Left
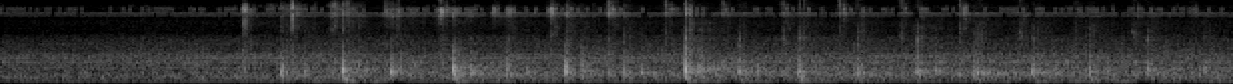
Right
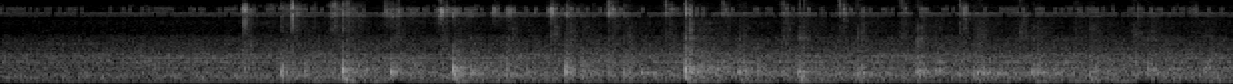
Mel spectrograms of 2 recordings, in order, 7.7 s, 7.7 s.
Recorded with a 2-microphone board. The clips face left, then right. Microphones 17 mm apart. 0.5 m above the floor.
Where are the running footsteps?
5° left (ahead or behind), 1.6 m; by 7.6 s 40° left (ahead or behind), 6 m.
